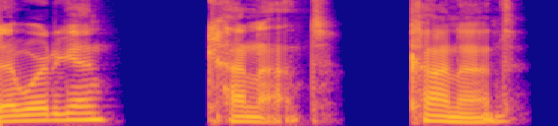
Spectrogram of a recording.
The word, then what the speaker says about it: qanat: It's Arabic in origin, meaning channel. Sweet. Oh, you could just call it a channel. No, it's a qanat now. Okay. How you spell it? K-N-A-T? Q. Qanot. Qanat. Q-A-N-A-T? Not Q-U-A. Nope. Qanat. Yeah, it's a good word to know for Scrabble. Yeah, dude. I love that word. It's like Janet.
